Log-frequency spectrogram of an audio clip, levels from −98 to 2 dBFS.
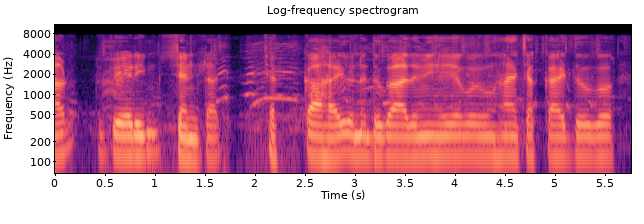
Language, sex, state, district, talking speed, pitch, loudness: Bajjika, male, Bihar, Vaishali, 145 wpm, 120 Hz, -20 LUFS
